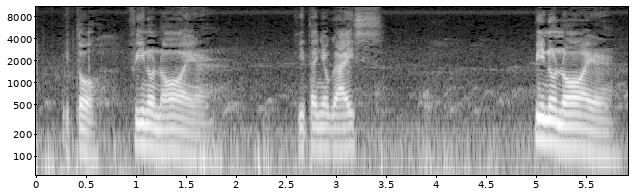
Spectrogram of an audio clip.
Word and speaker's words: Pinot: Fino kita niyo guys pono yan ang pronounciation niyan Hindi pinot kasi Fr word yan eh so yan ang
